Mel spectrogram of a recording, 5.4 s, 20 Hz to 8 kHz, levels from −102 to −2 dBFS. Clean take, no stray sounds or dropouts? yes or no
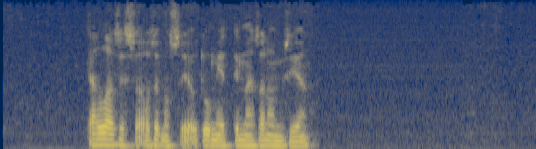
yes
